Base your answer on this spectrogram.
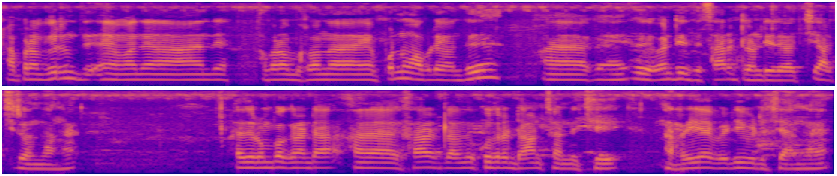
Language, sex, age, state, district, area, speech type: Tamil, male, 60+, Tamil Nadu, Nagapattinam, rural, spontaneous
